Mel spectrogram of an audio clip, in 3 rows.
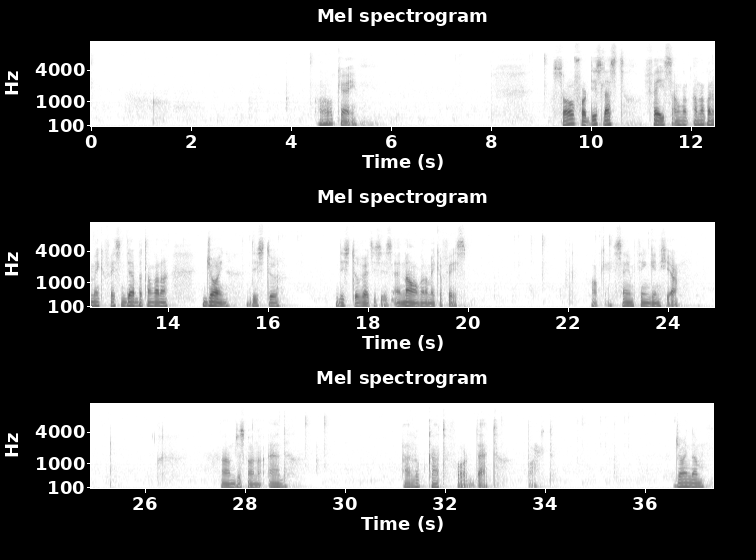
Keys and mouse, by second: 7.2 g, 8.9 g, 11.3 ctrl+z, 14.9 j, 19.7 f, 20.8 g, 25.4 ctrl+r, 32.3 ctrl+r.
